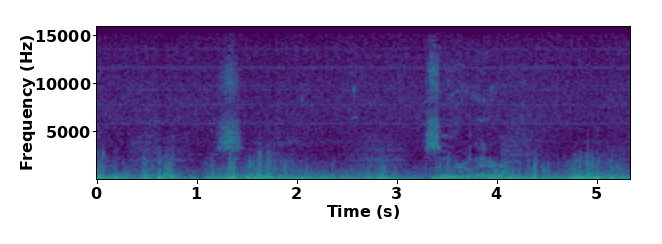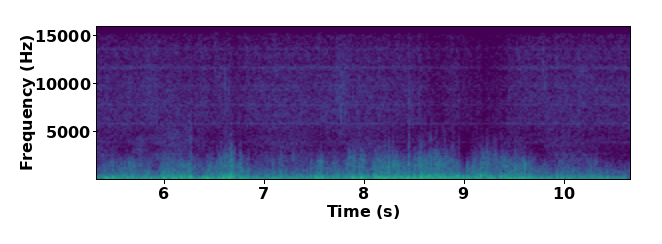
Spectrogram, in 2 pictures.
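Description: Hunting dog baying while trailing a rabbit, its voice rising and falling irregularly, mixed with wind buffeting the microphone.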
